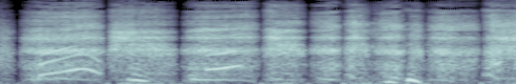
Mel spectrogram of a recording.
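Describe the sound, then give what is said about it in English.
A voice imitates heavy, aroused breathing during sex: a quick run of loud gasps with short moaning tones, repeating in an uneven, breathless rhythm with no words. “But part of why you feel so good was the breathing.”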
